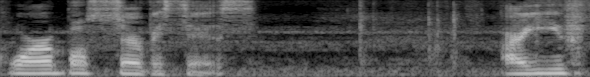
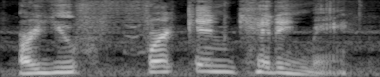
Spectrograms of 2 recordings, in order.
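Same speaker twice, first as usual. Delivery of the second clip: usual speaking voice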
